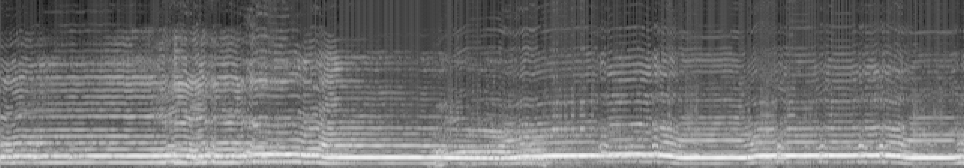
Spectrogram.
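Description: Male folk singers singing Teja gayan, a Rajasthani devotional folk song, through microphones and a PA. They hold long, high notes that step down and up in pitch, with short ornamented glides between them.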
